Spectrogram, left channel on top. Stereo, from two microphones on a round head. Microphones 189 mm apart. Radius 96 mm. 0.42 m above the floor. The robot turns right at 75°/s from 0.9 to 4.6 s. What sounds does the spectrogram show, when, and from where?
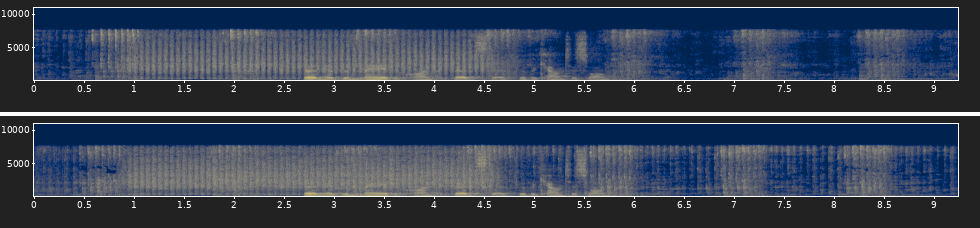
2.7 s a man speaking: 80° left, 0.9 m; by 5.9 s 140° right, 0.9 m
